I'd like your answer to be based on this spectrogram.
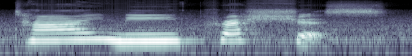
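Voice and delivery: "Tiny precious" slow and high, in four beats; syllable by syllable. Shown as a demonstration. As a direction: separate each syllable of "Tiny precious" for counting. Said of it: "again, two syllables".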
